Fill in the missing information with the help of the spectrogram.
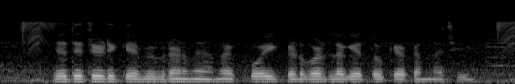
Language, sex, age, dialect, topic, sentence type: Hindi, male, 18-24, Kanauji Braj Bhasha, banking, statement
